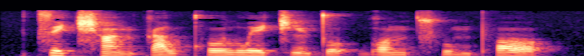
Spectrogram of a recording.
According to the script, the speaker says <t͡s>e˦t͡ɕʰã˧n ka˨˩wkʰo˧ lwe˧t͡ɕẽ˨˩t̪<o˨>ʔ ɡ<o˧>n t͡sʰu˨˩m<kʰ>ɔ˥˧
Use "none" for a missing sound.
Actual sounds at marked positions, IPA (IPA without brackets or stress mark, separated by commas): t͡s, o˨, ɔ˧, pʰ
